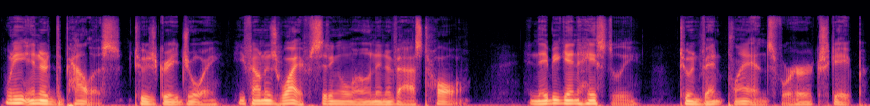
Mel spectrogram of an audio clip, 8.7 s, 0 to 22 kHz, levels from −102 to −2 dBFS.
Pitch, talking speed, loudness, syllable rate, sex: 90 Hz, 200 wpm, -21 LUFS, 5.6 syllables/s, male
